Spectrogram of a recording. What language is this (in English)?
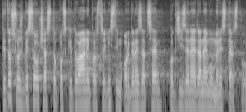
Czech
